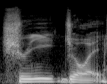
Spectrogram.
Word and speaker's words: Srijoy: Srijoy. Srijoy.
